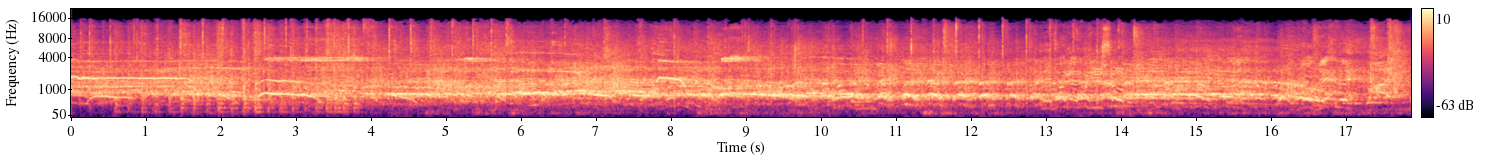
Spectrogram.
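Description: A crowd of young men cheers and shouts loudly.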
